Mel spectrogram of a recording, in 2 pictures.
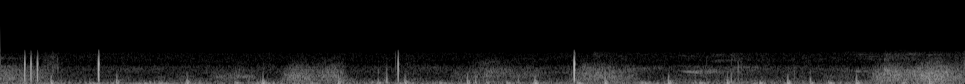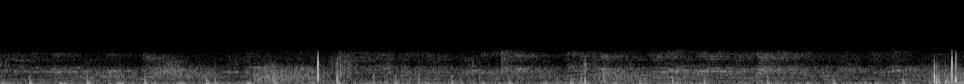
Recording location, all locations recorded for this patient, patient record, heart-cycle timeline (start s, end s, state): aortic valve (AV)
aortic valve (AV)+pulmonary valve (PV)+tricuspid valve (TV)+mitral valve (MV)
#Age: Child
#Sex: Male
#Height: 130.0 cm
#Weight: 30.4 kg
#Pregnancy status: False
#Murmur: Absent
#Murmur locations: nan
#Most audible location: nan
#Systolic murmur timing: nan
#Systolic murmur shape: nan
#Systolic murmur grading: nan
#Systolic murmur pitch: nan
#Systolic murmur quality: nan
#Diastolic murmur timing: nan
#Diastolic murmur shape: nan
#Diastolic murmur grading: nan
#Diastolic murmur pitch: nan
#Diastolic murmur quality: nan
#Outcome: Abnormal
#Campaign: 2015 screening campaign
0.00	4.80	unannotated
4.80	5.04	diastole
5.04	5.16	S1
5.16	5.30	systole
5.30	5.46	S2
5.46	5.72	diastole
5.72	5.90	S1
5.90	6.02	systole
6.02	6.16	S2
6.16	6.40	diastole
6.40	6.52	S1
6.52	6.64	systole
6.64	6.78	S2
6.78	6.98	diastole
6.98	7.12	S1
7.12	7.24	systole
7.24	7.38	S2
7.38	7.56	diastole
7.56	7.68	S1
7.68	7.86	systole
7.86	7.98	S2
7.98	8.28	diastole
8.28	8.38	S1
8.38	8.54	systole
8.54	8.66	S2
8.66	8.92	diastole
8.92	9.10	S1
9.10	9.26	systole
9.26	9.42	S2
9.42	9.64	diastole
9.64	9.76	S1
9.76	9.90	systole
9.90	10.04	S2
10.04	10.26	diastole
10.26	10.38	S1
10.38	10.48	systole
10.48	10.62	S2
10.62	10.82	diastole
10.82	10.96	S1
10.96	11.08	systole
11.08	11.20	S2
11.20	11.42	diastole
11.42	11.54	S1
11.54	11.70	systole
11.70	11.86	S2
11.86	12.10	diastole
12.10	12.22	S1
12.22	12.34	systole
12.34	12.48	S2
12.48	12.72	diastole
12.72	12.82	S1
12.82	12.98	systole
12.98	13.12	S2
13.12	13.34	diastole
13.34	13.46	S1
13.46	13.58	systole
13.58	13.70	S2
13.70	13.90	diastole
13.90	14.00	S1
14.00	14.14	systole
14.14	14.26	S2
14.26	14.46	diastole
14.46	14.56	S1
14.56	14.72	systole
14.72	14.82	S2
14.82	15.08	diastole
15.08	19.30	unannotated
